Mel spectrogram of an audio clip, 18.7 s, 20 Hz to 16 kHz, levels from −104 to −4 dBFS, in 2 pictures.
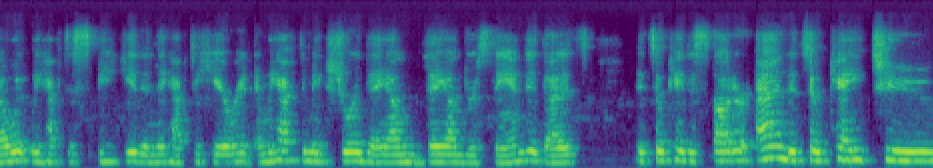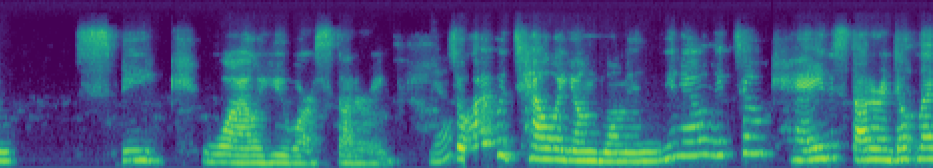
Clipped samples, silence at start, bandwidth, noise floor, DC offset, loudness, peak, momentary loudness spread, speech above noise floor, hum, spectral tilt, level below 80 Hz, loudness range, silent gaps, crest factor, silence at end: under 0.1%; 0 s; 9.4 kHz; -74 dBFS; under 0.1%; -25 LUFS; -8 dBFS; 12 LU; 49 dB; none; -4.5 dB/octave; -72 dBFS; 4 LU; none; 18 dB; 0 s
